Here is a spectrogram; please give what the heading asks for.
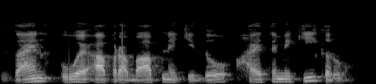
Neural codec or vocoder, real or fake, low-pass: vocoder, 44.1 kHz, 128 mel bands every 512 samples, BigVGAN v2; fake; 7.2 kHz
